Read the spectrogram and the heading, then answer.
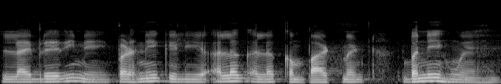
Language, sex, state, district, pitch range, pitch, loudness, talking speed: Hindi, male, Uttar Pradesh, Lucknow, 115-135 Hz, 120 Hz, -20 LUFS, 130 wpm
